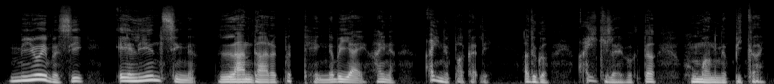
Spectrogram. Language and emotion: Manipuri, fearful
